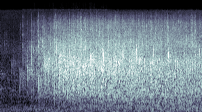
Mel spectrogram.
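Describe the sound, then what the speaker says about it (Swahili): An audience at an affordable housing event applauds graduate interns, the clapping swelling quickly from quiet into a dense, steady crowd ovation that holds for several seconds. "Wapigie makofi"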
